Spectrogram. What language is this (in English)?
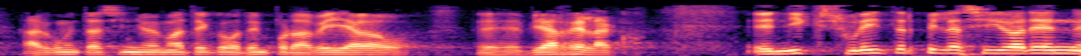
Basque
